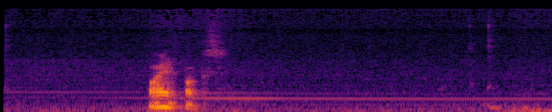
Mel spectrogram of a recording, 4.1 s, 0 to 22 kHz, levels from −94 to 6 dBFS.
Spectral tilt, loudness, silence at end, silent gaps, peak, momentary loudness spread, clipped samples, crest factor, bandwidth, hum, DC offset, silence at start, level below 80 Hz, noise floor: -8 dB/octave; -23 LUFS; 0.1 s; none; -6 dBFS; 28 LU; under 0.1%; 24 dB; 17 kHz; none; under 0.1%; 1.1 s; -52 dBFS; -55 dBFS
